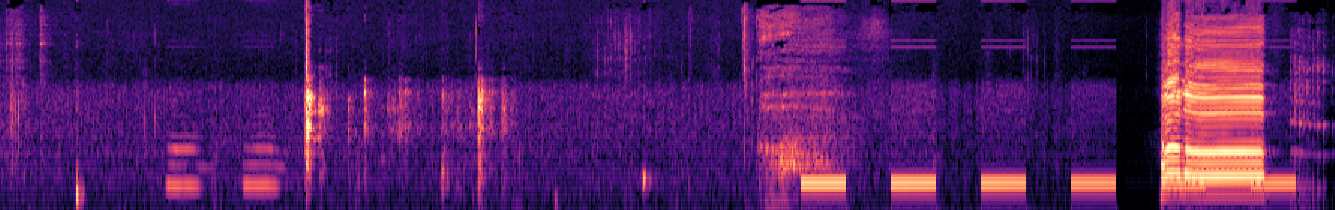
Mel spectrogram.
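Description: A telephone busy signal after a caller's line drops, apparently from phone line problems: a steady mid-pitched tone pulsing on and off in short, even beeps, loud and clear, following some brief muffled line noise and voice fragments.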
